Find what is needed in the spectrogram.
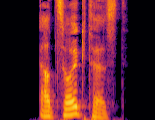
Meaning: inflection of erzeugen: 1. second-person singular preterite 2. second-person singular subjunctive II
- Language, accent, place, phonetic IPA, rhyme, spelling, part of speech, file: German, Germany, Berlin, [ɛɐ̯ˈt͡sɔɪ̯ktəst], -ɔɪ̯ktəst, erzeugtest, verb, De-erzeugtest.ogg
